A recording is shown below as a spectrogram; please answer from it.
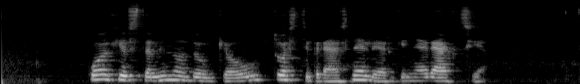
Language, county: Lithuanian, Panevėžys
